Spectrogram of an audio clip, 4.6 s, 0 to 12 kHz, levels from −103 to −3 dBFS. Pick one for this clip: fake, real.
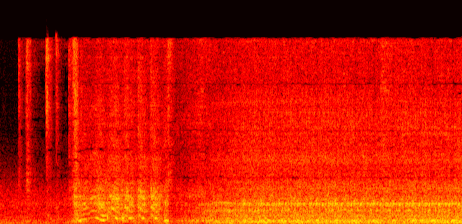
real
